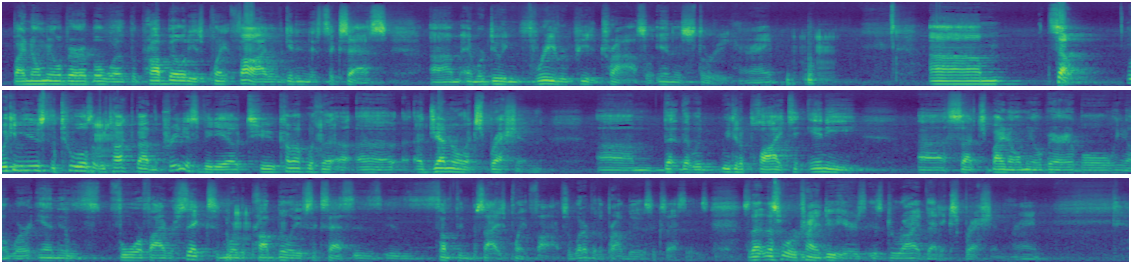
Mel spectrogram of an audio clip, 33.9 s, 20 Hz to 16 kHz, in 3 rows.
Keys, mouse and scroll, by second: 9.0-9.4 scroll down 2, 10.8 scroll down 2, 19.6 scroll up 2, 30.0-31.0 scroll down 4.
